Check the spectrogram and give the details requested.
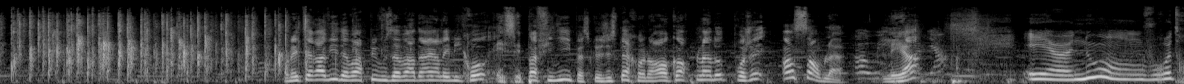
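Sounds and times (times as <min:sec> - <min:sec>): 
audience applauding: 0:00.0 - 0:03.6
speech: 0:02.8 - 0:09.6, 0:10.3 - 0:11.8.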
